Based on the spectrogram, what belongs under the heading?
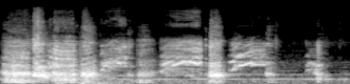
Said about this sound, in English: But he still suffers from gastroenteritis, and his roar sounds like a chain smoker's cough.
